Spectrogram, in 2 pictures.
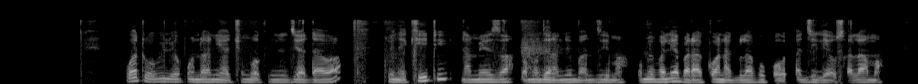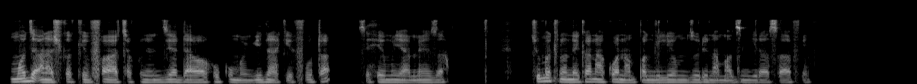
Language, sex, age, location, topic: Swahili, male, 18-24, Kisumu, health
